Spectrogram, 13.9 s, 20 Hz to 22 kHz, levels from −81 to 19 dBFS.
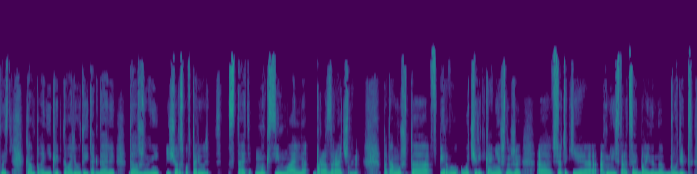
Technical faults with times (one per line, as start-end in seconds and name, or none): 0.00-13.95 MP2 compression
2.65-2.90 DAB burbling
6.84-7.83 DAB burbling
9.15-9.24 DAB burbling
12.61-12.75 DAB burbling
